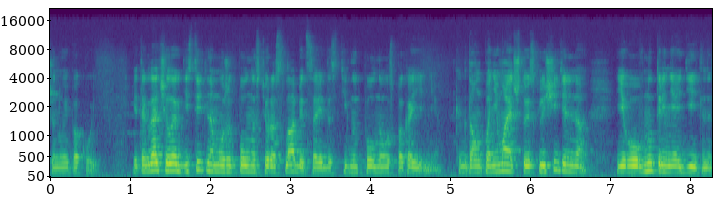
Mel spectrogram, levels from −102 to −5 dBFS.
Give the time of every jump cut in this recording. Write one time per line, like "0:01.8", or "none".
0:05.0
